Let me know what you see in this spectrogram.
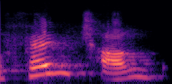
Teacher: fen is a high rising pitch and chang is a low dipping pitch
